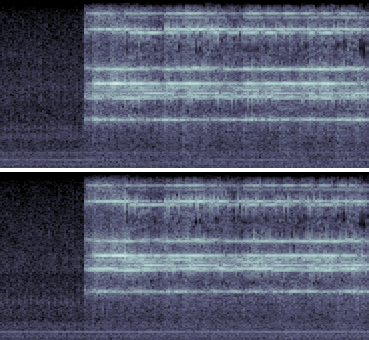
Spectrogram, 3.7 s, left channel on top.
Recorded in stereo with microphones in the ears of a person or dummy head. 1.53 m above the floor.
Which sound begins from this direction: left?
A bell, at 0.8 s.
